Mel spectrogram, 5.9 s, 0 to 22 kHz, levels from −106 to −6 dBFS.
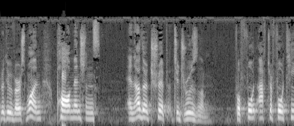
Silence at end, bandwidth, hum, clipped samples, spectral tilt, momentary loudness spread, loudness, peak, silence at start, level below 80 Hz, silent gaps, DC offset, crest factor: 0 s; 13.5 kHz; none; under 0.1%; -4.5 dB/octave; 19 LU; -17 LUFS; 0 dBFS; 0 s; -62 dBFS; none; under 0.1%; 18 dB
